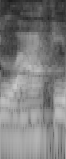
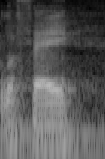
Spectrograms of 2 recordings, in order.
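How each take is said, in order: First: The name rhymes with 'taffy'. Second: The name ends in an 'ay' sound. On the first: The speaker calls it right. "It's actually Laffy, like Laffy Taffy" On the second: The speaker calls it wrong. "Please forgive me for pronouncing it LaFay"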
